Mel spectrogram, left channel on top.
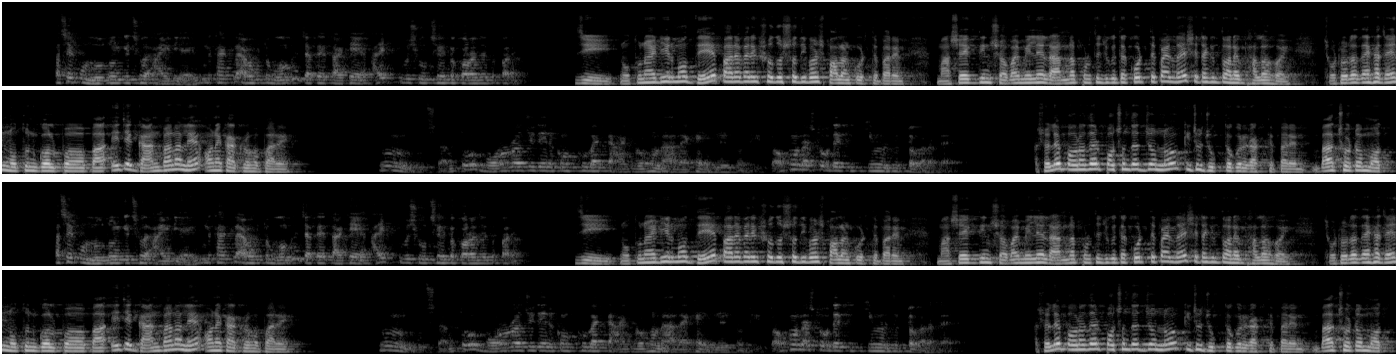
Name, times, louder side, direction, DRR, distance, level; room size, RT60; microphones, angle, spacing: voice 1, 0.5-5.2 9.8-10.1 17.7-23.5, equal, 25° right, 0 dB, 4.3 m, -42 dB
voice 2, 5.7-16.8 24.3-27.8, left 2 dB, 15° left, 7 dB, 0.6 m, -25 dB
14.0 x 13.5 x 3.8 m, 0.37 s
head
